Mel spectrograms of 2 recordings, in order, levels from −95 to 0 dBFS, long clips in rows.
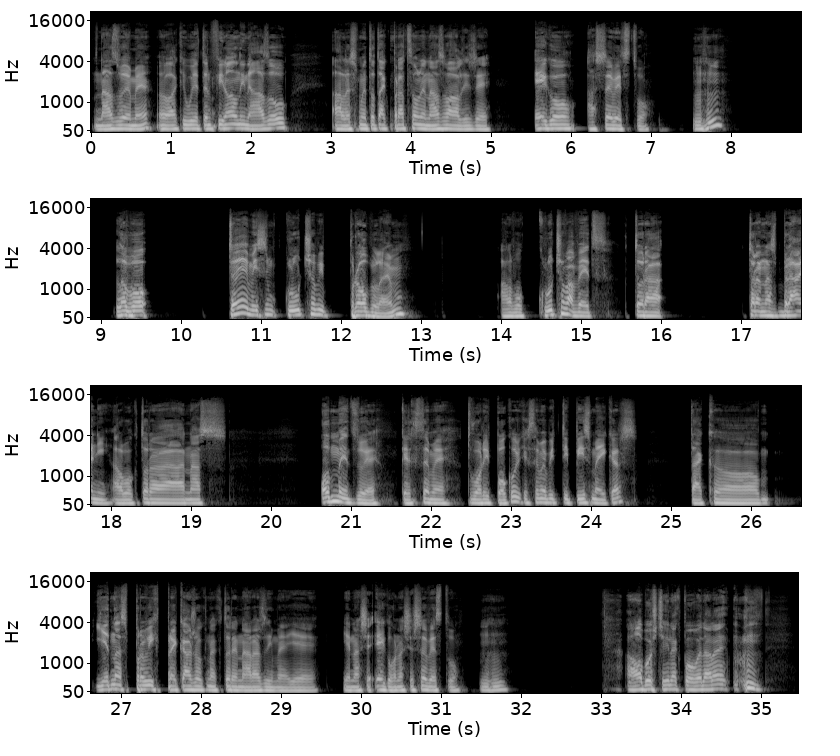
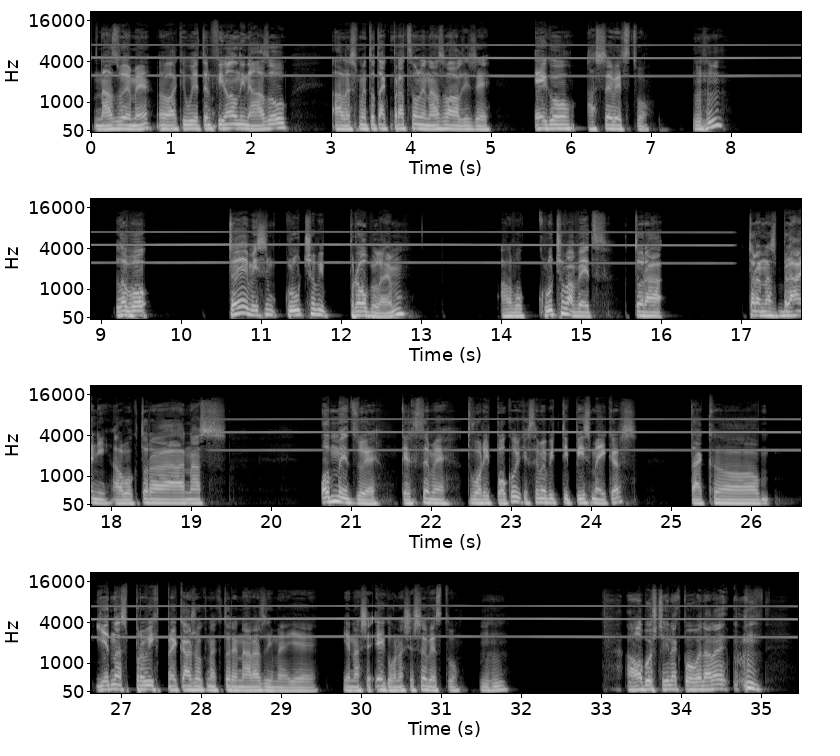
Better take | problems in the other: first | high-pitched whine; noticeable; until 17 s and from 19 s on; 4.5 kHz, 10 dB below the speech

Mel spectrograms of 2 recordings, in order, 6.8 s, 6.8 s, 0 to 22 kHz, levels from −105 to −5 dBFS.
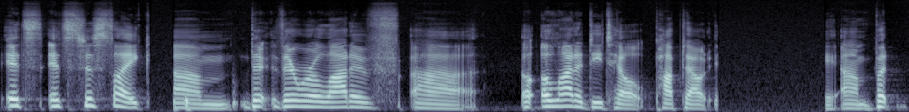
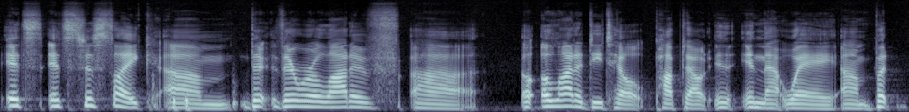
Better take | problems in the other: second | audio cutting out; at 1 s and at 5.5 s for 1 s

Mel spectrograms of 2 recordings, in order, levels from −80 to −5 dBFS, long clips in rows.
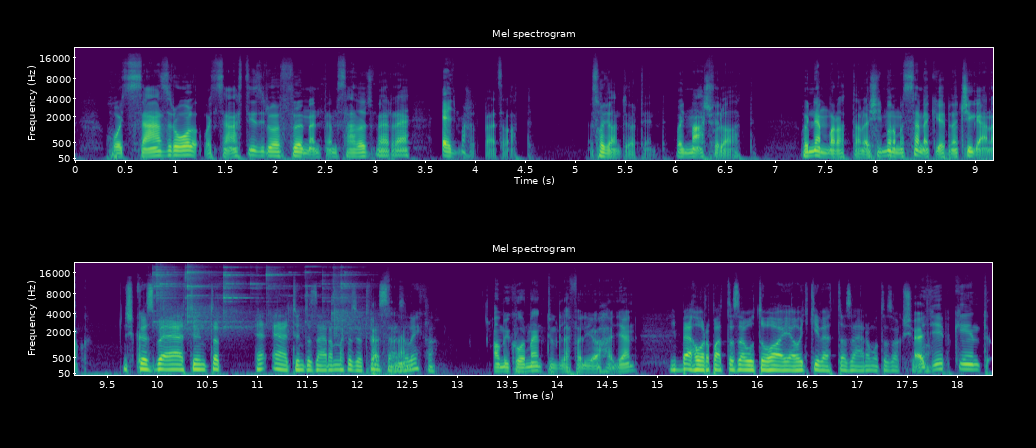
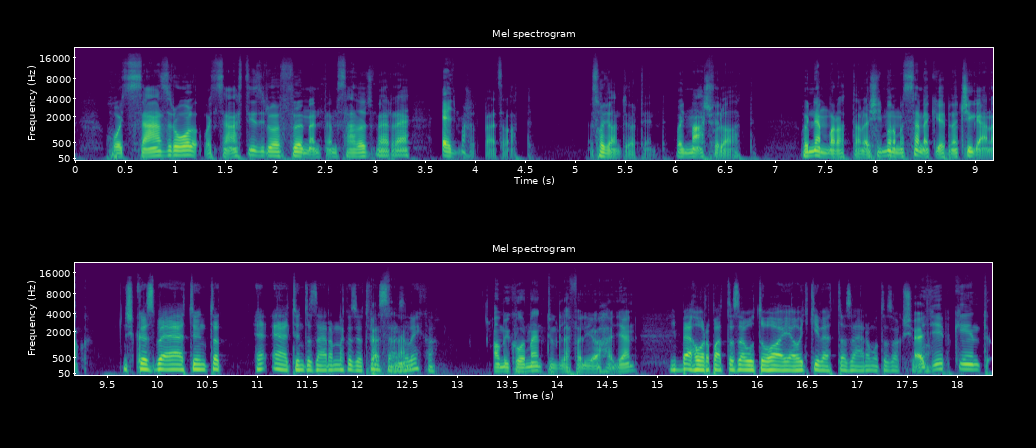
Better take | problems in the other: second | jangling keys; noticeable; from 8.5 to 12 s; peak 6 dB below the speech

